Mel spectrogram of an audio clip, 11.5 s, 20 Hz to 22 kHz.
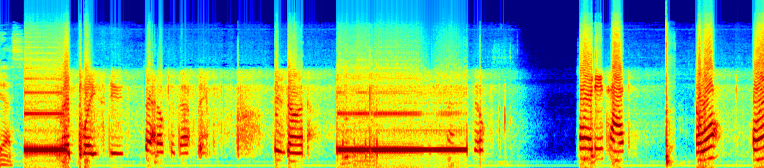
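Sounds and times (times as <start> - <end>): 
speech: 0.0 - 3.2, 4.2 - 5.6, 8.8 - 9.5, 10.4 - 11.4
steady telephone tone: 0.4 - 1.1, 5.0 - 7.1.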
